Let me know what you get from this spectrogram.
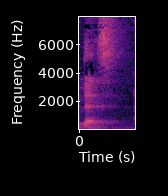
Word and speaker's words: desu: Right, des, and it's D-E-S-U, but you don't pronounce the U.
